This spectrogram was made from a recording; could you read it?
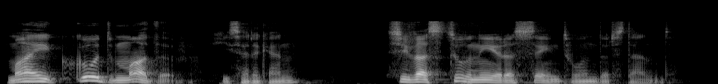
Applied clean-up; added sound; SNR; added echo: none; none; none; none.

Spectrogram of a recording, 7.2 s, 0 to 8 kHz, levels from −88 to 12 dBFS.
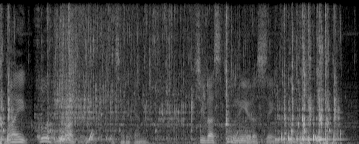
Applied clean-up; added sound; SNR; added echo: none; Toilet flush; -5 dB; none.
